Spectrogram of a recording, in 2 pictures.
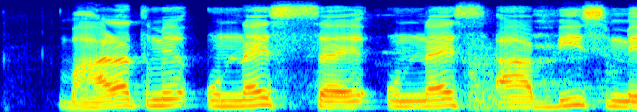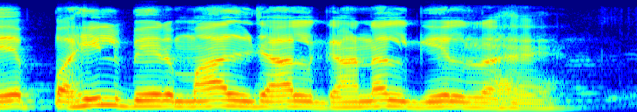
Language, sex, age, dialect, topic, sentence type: Maithili, female, 18-24, Bajjika, agriculture, statement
